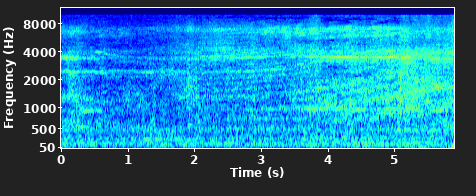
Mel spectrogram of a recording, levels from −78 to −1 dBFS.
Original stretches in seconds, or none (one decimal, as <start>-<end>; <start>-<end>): 0.5-1.4; 2.1-5.1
